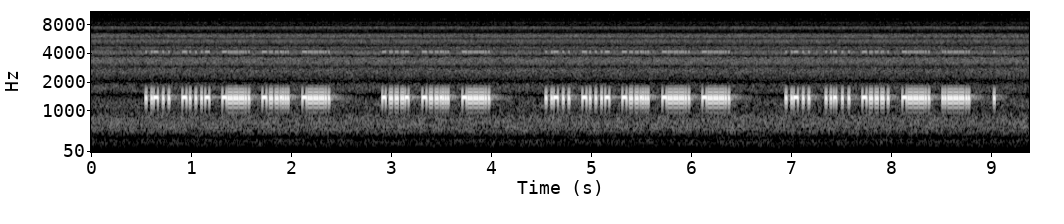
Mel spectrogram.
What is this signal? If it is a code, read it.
Hellschreiber (Feld-Hell, 122.5 baud), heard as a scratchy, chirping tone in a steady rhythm, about 1380 Hz. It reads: THERE ARE THREE TYPES.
